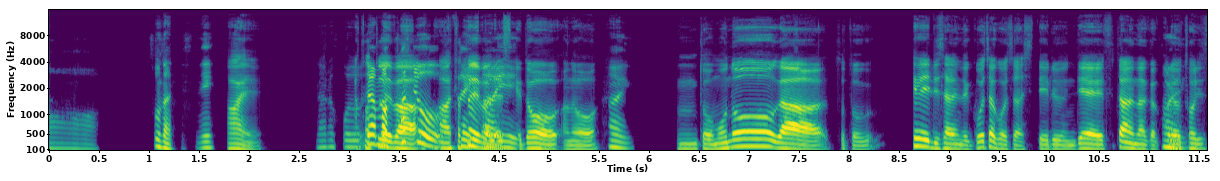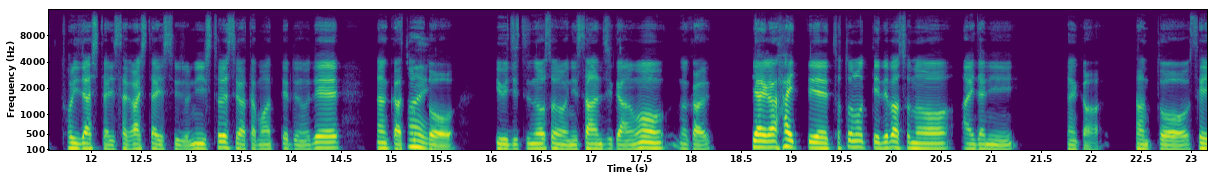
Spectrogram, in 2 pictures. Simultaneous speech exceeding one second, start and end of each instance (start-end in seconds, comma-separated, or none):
3.0-4.7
